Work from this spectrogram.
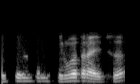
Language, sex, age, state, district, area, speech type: Marathi, male, 18-30, Maharashtra, Washim, rural, conversation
